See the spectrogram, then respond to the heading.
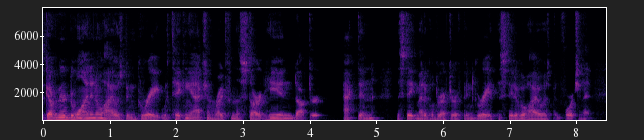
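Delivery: ordinary delivery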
